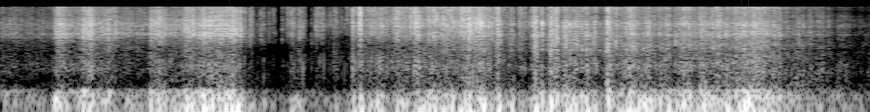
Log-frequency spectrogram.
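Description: A fingertip scratches and flicks the dense white nylon bristles of a small blue plastic scrub brush held close to the microphone. The result is a steady run of soft, dry crackling and scratching with a low, thumpy rumble underneath and a faint bright hiss.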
